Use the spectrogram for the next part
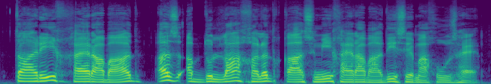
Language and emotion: Urdu, neutral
